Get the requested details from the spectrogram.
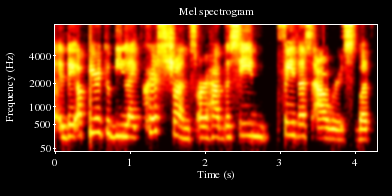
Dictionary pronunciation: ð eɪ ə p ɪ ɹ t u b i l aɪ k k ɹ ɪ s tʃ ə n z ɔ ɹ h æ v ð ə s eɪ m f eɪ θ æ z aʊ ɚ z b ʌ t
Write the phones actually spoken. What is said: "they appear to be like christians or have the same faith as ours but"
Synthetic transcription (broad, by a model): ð eɪ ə p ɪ ɹ t u b i l aɪ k k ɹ ɪ s tʃ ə n s ɔ ɹ h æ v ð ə s eɪ m f eɪ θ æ s aʊ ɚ s b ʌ t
